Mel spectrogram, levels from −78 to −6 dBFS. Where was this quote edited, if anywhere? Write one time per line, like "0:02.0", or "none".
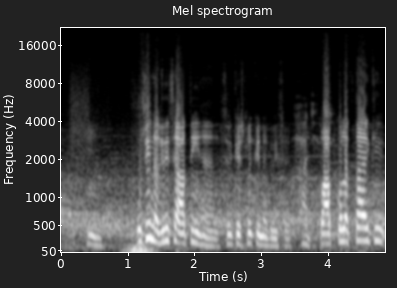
0:01.0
